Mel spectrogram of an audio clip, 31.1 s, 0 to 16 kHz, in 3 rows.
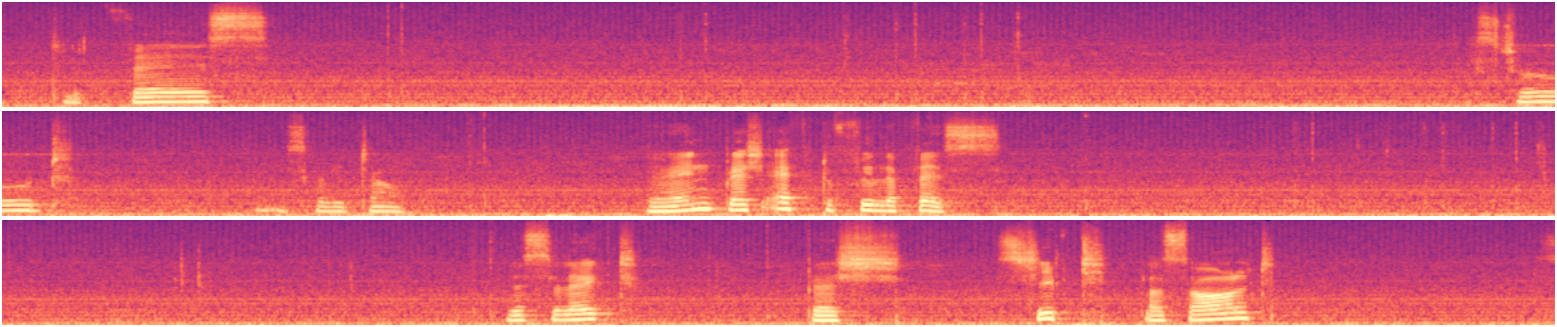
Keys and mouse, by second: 1.6 ctrl+Tab, 4.0 click, 4.5-8.2 right drag, 9.6 e, 11.0-12.2 middle drag, 12.0 s, 15.6 f, 17.5-19.0 middle drag, 19.0-22.0 right drag, 21.9 Tab, 22.9 Tab, 23.9-25.4 right drag, 25.7 middle click.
